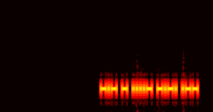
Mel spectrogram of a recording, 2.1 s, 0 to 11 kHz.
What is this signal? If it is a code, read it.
Morse code, heard as a keyed tone, about 66 wpm, 700 Hz. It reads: KT4CW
